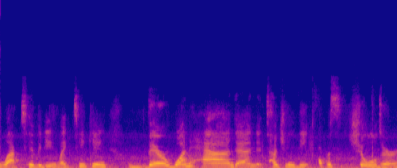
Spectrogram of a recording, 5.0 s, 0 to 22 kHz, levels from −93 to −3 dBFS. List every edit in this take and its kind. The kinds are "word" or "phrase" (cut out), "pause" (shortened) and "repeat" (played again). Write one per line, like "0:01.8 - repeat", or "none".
none

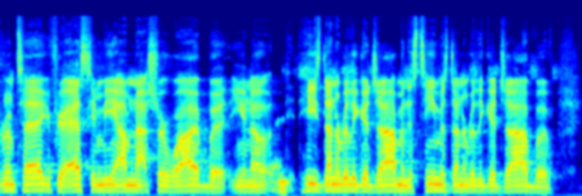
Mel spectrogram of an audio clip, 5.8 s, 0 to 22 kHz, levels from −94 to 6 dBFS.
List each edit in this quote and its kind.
none

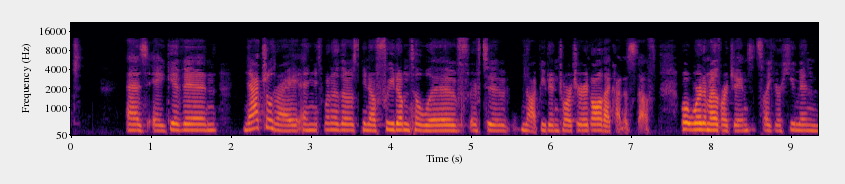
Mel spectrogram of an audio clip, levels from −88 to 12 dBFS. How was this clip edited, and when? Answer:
0:01.2 - word
0:02.5 - word
0:03.1 - word
0:03.6 - word
0:05.1 - word
0:06.0 - word
0:06.5 - word
0:08.1 - word

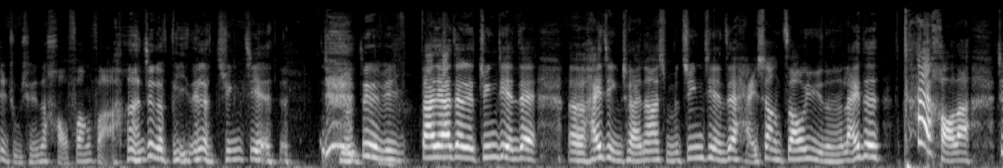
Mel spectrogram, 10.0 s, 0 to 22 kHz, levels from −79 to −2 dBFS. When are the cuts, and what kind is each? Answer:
none

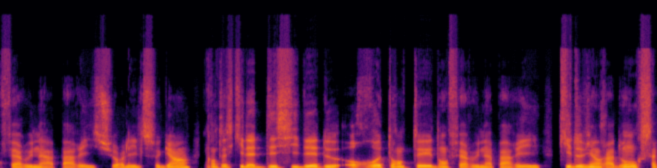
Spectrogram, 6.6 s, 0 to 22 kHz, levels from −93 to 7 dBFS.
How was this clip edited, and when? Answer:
0:02.0 - pause
0:05.5 - pause

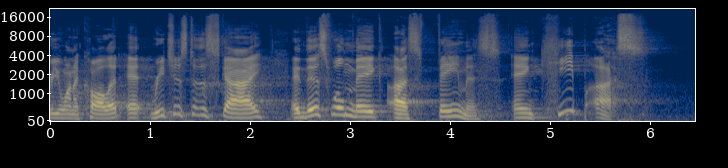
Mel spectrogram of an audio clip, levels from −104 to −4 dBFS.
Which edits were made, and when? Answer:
none

